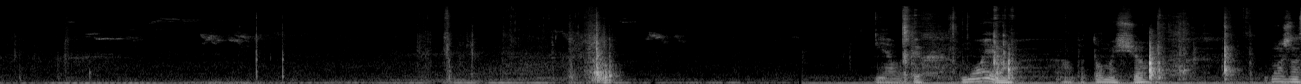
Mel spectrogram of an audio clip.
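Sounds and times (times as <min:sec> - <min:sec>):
faint bird chirps: 0:00.6 - 0:02.9.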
